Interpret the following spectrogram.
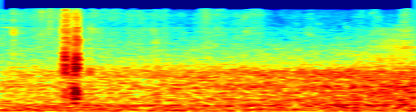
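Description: Steady low outdoor rumble with one short sharp sound about a third of a second in.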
